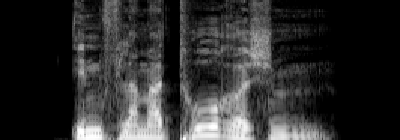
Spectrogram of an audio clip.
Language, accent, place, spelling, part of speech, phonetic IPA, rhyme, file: German, Germany, Berlin, inflammatorischem, adjective, [ɪnflamaˈtoːʁɪʃm̩], -oːʁɪʃm̩, De-inflammatorischem.ogg
- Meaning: strong dative masculine/neuter singular of inflammatorisch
